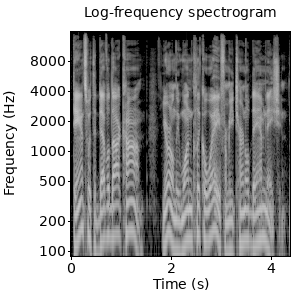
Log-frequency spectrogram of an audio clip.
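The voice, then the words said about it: Put-on accent. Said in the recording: “the accent came as you went along”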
